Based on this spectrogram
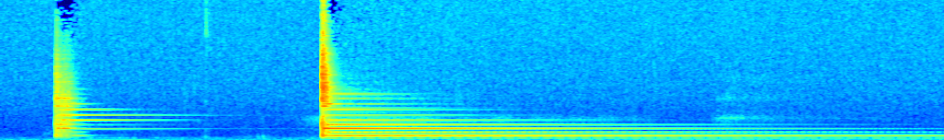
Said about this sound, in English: And of course, we'll have the mindfulness bell, an invitation to be present and enjoy presence and enjoy the sound of the bell.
